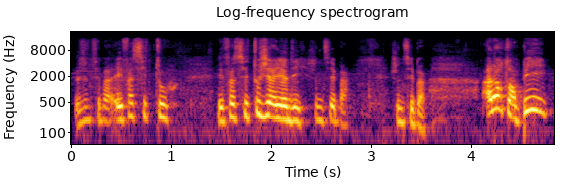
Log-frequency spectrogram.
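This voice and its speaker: A man's voice: sits high, sing-song, quick pace, darkish tone, breathy edge. A man hosting his own web TV show, rambling and self-mocking with many hesitations. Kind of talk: comic solo live stream.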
